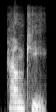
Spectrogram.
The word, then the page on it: hanky: Indian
